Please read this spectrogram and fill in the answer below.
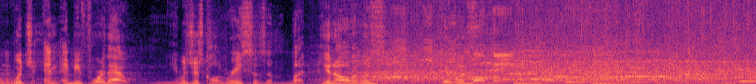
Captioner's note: cheers and applause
